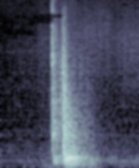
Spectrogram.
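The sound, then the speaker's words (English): A door thuds as someone leaves a room. A faint click comes just before one short, soft, low closing knock that fades quickly into near silence. “Joe looks at Emil sourly, then heads for the door and leaves the room.”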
